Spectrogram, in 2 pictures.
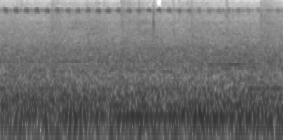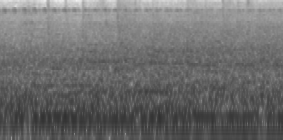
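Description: Steady low rumble of an idling car engine over a general background hum.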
